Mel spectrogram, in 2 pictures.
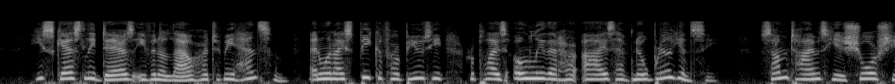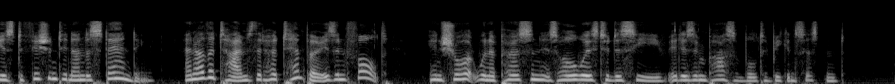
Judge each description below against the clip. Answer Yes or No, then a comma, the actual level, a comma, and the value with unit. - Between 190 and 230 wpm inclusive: Yes, average, 195 wpm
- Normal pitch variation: Yes, average, 4.7 semitones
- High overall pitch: Yes, high, 225 Hz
